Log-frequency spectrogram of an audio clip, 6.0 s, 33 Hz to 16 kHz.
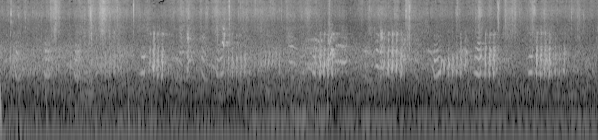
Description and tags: This is a group of male turkeys fighting. There are a variety of different sounds produced by the birds. I could not get the wind noise out of the recording. This was recorded using the built-in stereo mics on a Zoom H4n Pro Handy Recorder.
